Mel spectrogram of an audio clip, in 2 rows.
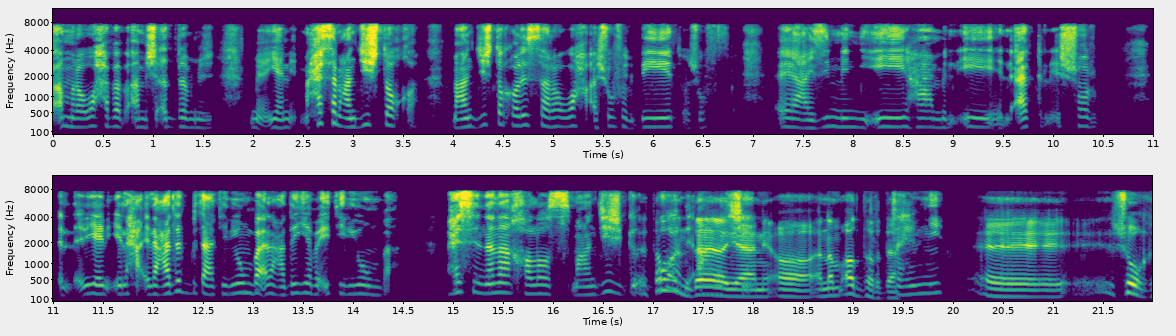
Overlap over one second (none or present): present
